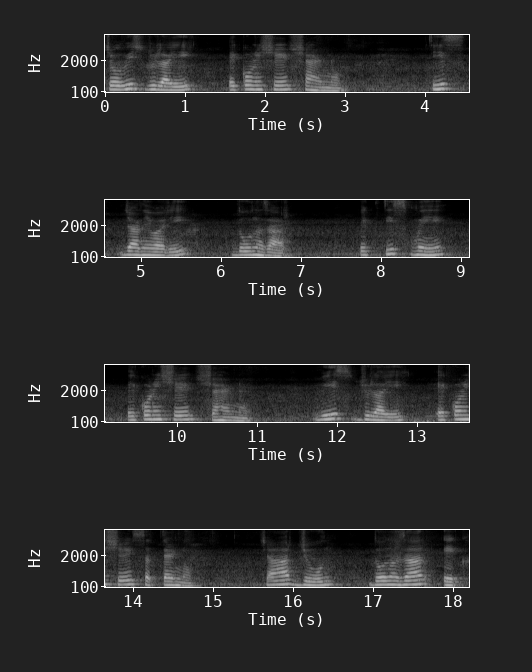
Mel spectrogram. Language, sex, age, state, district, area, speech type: Marathi, female, 30-45, Maharashtra, Amravati, urban, spontaneous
